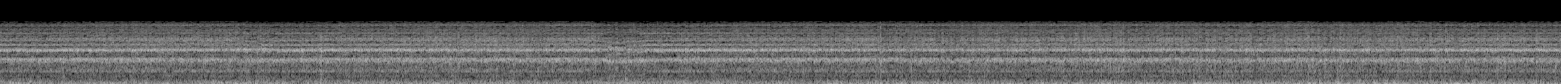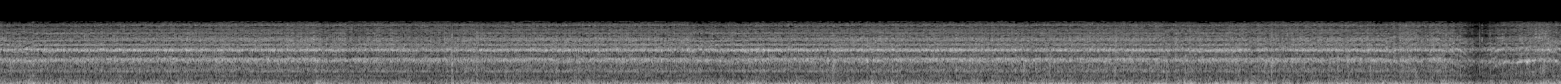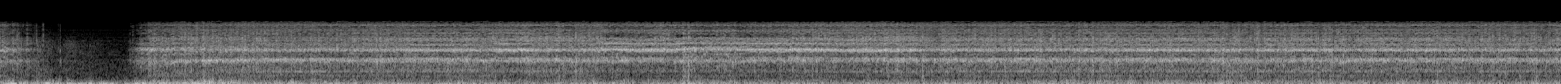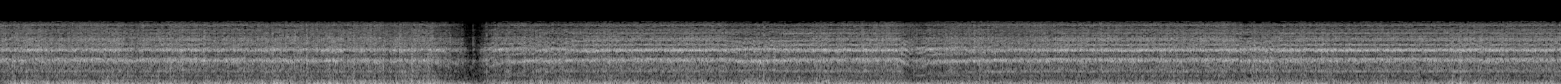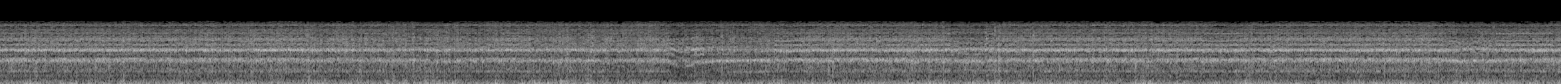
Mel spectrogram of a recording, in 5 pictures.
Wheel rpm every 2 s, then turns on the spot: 160, 160, 160, 160, 160, 160, 160, 160, 160, 160, 160, 160, 160, 160, 160, 40, 90, 160, 160, 160, 160, 160, 160, 160, 160, 120, 160, 160, 150, 160, 160, 160, 160, 160, 150, 160, 160, 160, 170.
none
